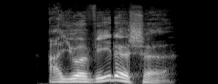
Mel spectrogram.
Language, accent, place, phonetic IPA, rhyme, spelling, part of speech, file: German, Germany, Berlin, [ajʊʁˈveːdɪʃə], -eːdɪʃə, ayurwedische, adjective, De-ayurwedische.ogg
- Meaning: inflection of ayurwedisch: 1. strong/mixed nominative/accusative feminine singular 2. strong nominative/accusative plural 3. weak nominative all-gender singular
